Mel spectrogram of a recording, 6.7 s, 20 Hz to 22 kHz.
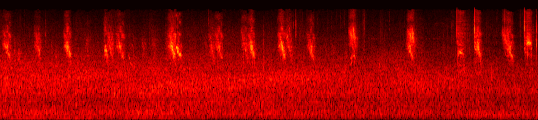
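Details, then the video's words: Sparrows, including a newly arrived fledgling, at a feeding spot in a plum tree at a shrine in Japan, recorded 21 June 2022; short sharp chirps repeated irregularly over a steady broadband background hiss. "梅の木の餌場に来る雀達 新入り君の雛鳥"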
